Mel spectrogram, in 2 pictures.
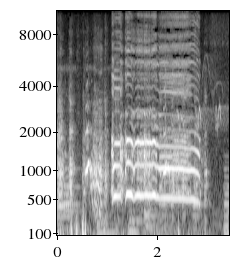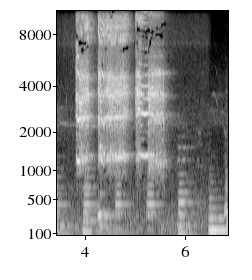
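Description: A rooster crows loudly and close in a farm setting, a long harmonic cock-a-doodle-doo followed by a few shorter bursts of crowing and clucking, with no talk over it.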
